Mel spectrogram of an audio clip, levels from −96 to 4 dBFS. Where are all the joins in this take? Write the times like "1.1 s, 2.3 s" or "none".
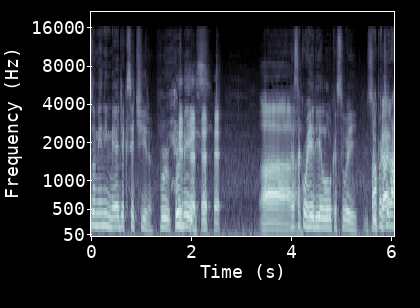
none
